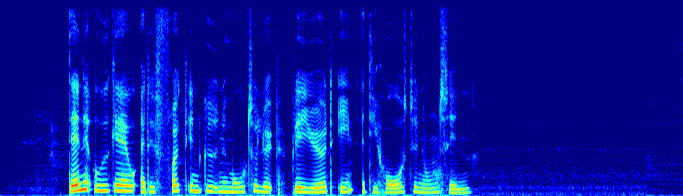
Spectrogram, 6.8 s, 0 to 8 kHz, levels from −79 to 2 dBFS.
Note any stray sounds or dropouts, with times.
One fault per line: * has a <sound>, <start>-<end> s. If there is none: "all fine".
all fine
